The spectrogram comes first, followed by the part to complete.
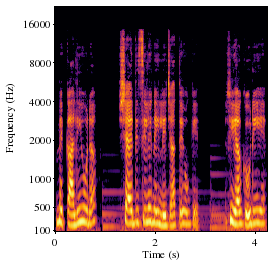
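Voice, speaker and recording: A woman voicing a gentle, mistreated young wife in an animated story, speaking softly and pleadingly. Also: a little high, moderate pace, soft background music, lightly acted. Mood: tearful. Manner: soft, pleading.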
